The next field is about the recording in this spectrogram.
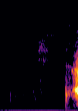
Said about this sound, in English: I just thought I'd sneeze right before we did.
